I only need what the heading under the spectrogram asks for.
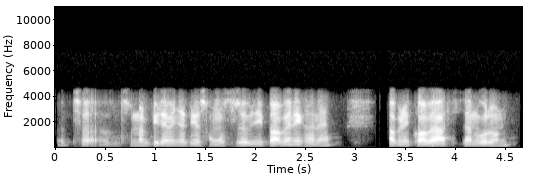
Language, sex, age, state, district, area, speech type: Bengali, male, 18-30, West Bengal, Nadia, rural, conversation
